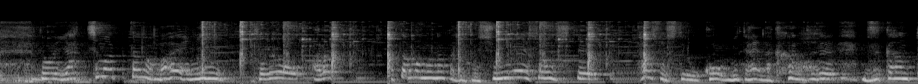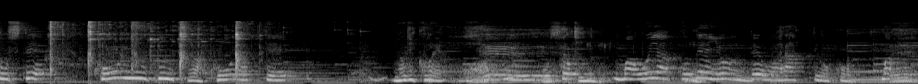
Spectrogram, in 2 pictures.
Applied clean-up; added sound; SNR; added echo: none; Shatter; 7 dB; reverberation time 0.5 s.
